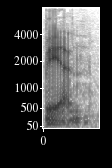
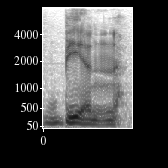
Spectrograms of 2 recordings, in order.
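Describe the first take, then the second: First: The vowel sounds like the one in 'ben'. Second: The vowel sounds like the one in 'bin'. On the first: The speaker calls it wrong. "not been" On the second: The speaker calls it right. "the correct pronunciation is, for American English"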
